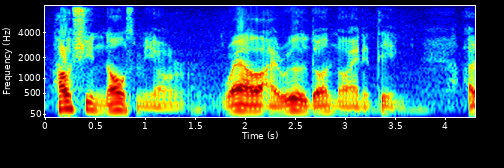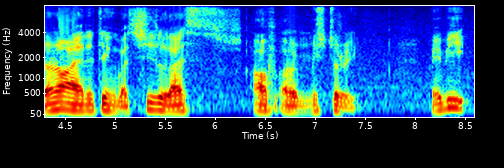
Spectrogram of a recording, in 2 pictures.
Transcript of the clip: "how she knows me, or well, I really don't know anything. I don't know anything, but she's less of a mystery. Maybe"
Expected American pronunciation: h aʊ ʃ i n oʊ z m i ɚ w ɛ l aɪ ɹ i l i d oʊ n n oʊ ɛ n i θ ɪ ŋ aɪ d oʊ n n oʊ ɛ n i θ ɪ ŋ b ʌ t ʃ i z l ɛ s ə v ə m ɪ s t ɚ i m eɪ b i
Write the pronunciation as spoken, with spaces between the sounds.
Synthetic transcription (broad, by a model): h aʊ ʃ i n oʊ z m i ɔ w ɛ l aɪ ɹ i l i d oʊ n n oʊ ɛ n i t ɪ ŋ aɪ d oʊ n n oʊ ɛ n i t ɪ ŋ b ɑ t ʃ i l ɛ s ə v ə m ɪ s t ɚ i m eɪ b i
